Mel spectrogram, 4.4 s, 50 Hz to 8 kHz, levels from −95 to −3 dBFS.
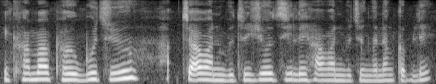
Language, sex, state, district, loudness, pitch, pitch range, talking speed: Wancho, female, Arunachal Pradesh, Longding, -16 LUFS, 210 Hz, 195-220 Hz, 220 wpm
